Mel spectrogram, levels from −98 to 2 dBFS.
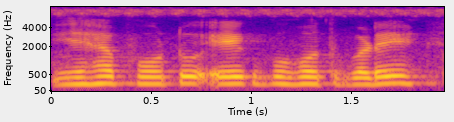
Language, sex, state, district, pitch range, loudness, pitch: Hindi, female, Uttar Pradesh, Shamli, 200-210 Hz, -14 LUFS, 205 Hz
